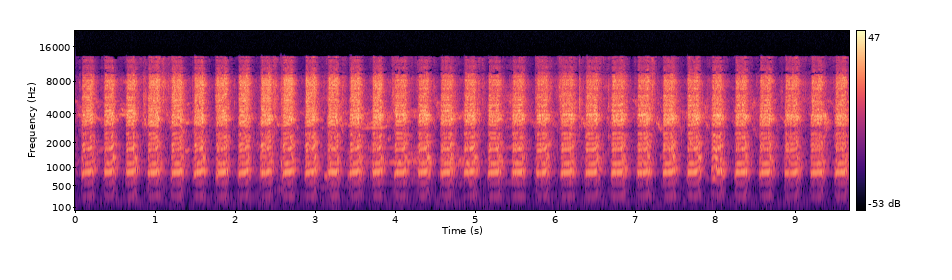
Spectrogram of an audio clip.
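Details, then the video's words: Laughing chicken (ayam ketawa) in a long unbroken crow lasting nearly ten seconds, more than thirty rapid nasal syllables repeated with metronome-like regularity. "Ayam Ketawa Durasi"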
